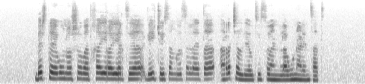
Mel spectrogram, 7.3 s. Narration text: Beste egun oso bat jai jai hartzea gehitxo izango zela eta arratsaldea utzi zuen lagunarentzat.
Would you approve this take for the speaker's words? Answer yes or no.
yes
